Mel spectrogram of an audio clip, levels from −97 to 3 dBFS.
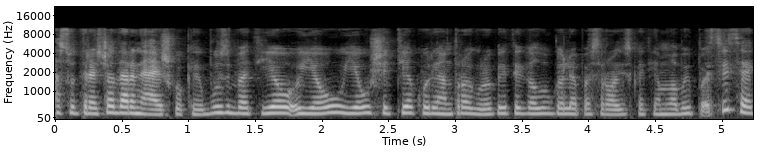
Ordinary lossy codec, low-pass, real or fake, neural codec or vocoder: AAC, 48 kbps; 9.9 kHz; real; none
